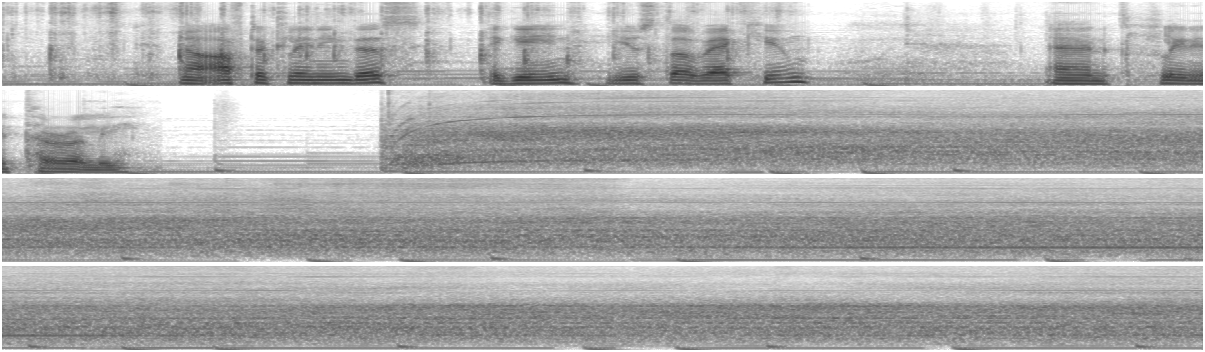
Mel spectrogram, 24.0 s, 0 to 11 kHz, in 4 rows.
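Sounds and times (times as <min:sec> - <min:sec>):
vacuum cleaner running: 0:07.9 - 0:24.0.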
